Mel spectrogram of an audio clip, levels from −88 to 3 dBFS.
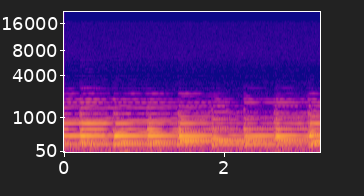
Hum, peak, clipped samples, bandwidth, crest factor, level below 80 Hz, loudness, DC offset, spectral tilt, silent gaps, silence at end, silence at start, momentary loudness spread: none; -8 dBFS; under 0.1%; 3 kHz; 14 dB; -48 dBFS; -23 LUFS; under 0.1%; -10 dB/octave; none; 0 s; 0 s; 4 LU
